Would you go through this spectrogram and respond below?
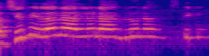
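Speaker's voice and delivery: high mock accent; imitated thick-accented phone voice; Luna, thick accent. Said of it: "very thick accent".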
